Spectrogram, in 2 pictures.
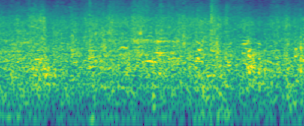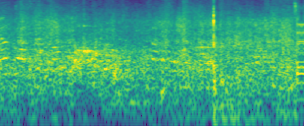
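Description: Bowling alley ambience: a steady wash of background voices and lane noise, with one sharp clack about seven seconds in.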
